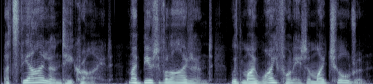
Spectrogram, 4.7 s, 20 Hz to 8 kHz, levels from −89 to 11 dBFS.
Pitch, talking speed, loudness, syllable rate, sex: 140 Hz, 205 wpm, -19 LUFS, 5.0 syllables/s, male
